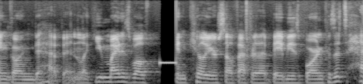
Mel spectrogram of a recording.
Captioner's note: beep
